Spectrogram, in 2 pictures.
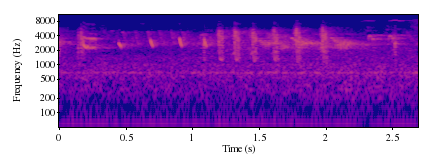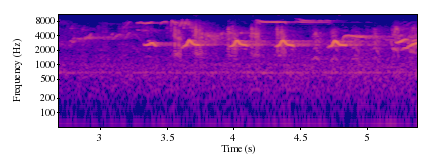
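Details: Song thrush song recorded 27 April 2016: a scratchy, twittering run of varied notes gives way to a bright flicked whistle repeated six times in quick, even succession.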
